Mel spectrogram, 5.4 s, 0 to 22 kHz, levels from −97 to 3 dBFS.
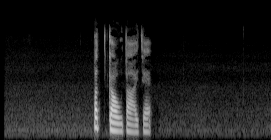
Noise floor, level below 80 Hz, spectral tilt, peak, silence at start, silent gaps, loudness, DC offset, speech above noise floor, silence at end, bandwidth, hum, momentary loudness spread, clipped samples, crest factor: -67 dBFS; -78 dBFS; -5.5 dB/octave; 0 dBFS; 1.9 s; none; -23 LUFS; under 0.1%; 45 dB; 2.45 s; 11 kHz; none; 13 LU; under 0.1%; 28 dB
